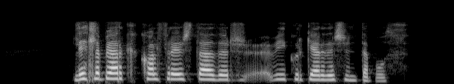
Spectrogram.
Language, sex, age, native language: Icelandic, female, 40-49, Icelandic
